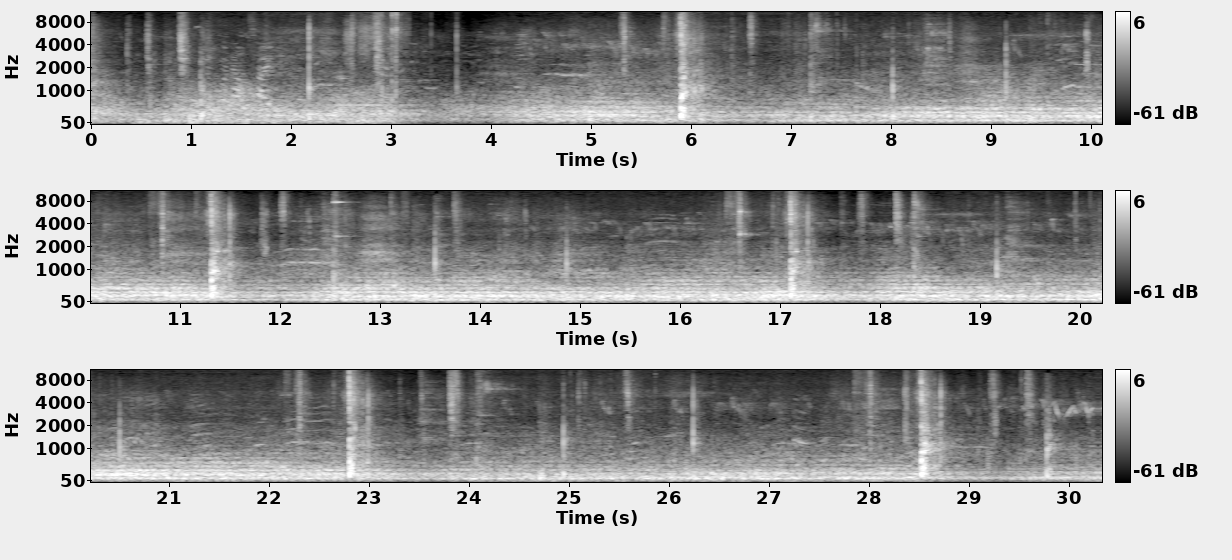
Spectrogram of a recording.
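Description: Tennis serves: a racket strings striking the ball with a sharp pop, six times, about every six seconds, over a steady background hum.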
